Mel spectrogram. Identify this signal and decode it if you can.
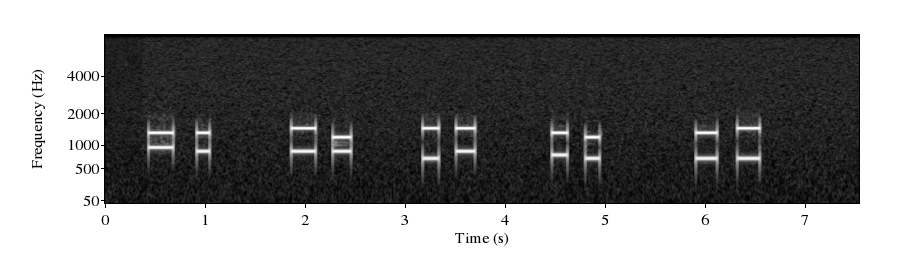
DTMF, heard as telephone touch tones, dialled by hand, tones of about 200 ms. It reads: 08 97 39 51 23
